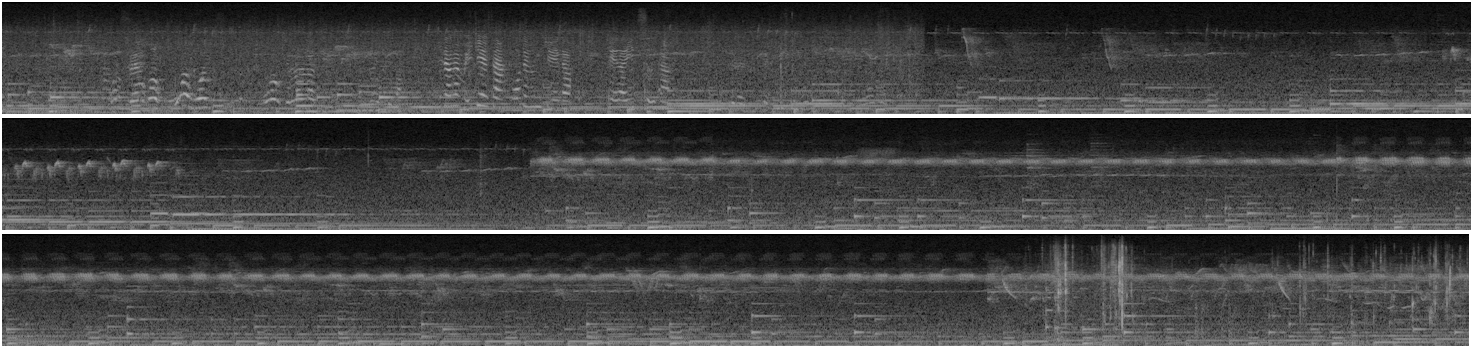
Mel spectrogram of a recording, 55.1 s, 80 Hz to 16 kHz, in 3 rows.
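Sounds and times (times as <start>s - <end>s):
faint insect chirps: 0.0s - 55.0s
high-pitched insect trill: 0.0s - 55.0s
soft background music: 0.0s - 55.0s.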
